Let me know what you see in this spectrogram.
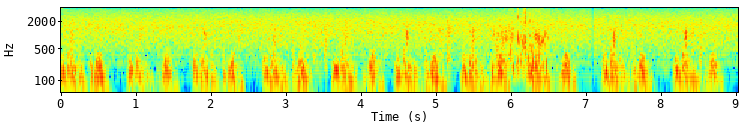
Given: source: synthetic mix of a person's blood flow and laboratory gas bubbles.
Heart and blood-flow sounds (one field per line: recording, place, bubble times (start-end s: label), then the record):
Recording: Doppler ultrasound of blood flow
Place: precordium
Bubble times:
5.73-6.51 s: bubbles
From the record:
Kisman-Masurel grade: 213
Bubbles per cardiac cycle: several, 3 to 8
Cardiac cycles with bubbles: 1 to 10%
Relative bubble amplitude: loud (0.450 to 0.775)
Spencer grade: 1 (occasional bubble signal discernible with the cardiac motion signal, with majority of cardiac periods free of bubbles)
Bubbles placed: anywhere in the cardiac cycle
